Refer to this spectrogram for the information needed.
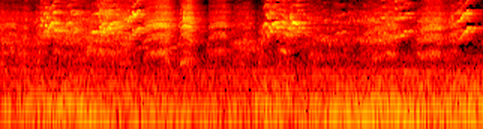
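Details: Lorikeets give shrill, scratchy screeches in uneven bursts, several birds overlapping, over a faint low hum.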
